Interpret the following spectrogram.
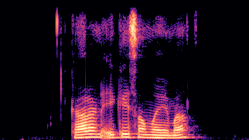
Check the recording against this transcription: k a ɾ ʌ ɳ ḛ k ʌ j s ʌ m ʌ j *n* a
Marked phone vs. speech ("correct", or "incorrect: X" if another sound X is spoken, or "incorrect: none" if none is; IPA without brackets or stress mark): incorrect: m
